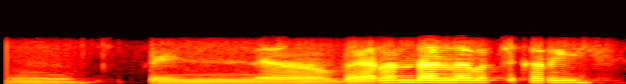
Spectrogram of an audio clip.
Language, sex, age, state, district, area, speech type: Malayalam, female, 60+, Kerala, Kozhikode, rural, conversation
